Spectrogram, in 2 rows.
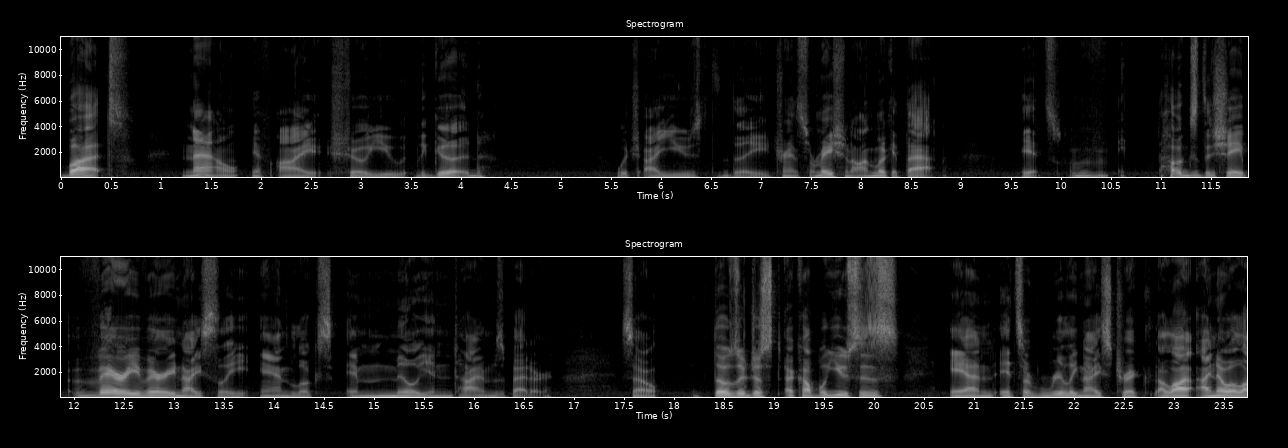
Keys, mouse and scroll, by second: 4.3 click, 6.3 click, 7.5-8.6 middle drag, 8.6-9.3 scroll up 3, 9.3-10.0 scroll down 1, 10.0-13.0 middle drag, 13.8-14.7 scroll down 1, 14.7-17.7 middle drag, 22.4-23.7 middle drag.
